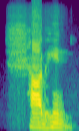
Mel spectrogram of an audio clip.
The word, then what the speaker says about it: স্বাধীন: এবার দেখো স্বাধীন, এবার কি? স্বাধীন, দন্তেশ্বরের সাথে ব ফলা রয়েছে সেই কারণে এটা উচ্চারিত হয়নি, রাইট?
